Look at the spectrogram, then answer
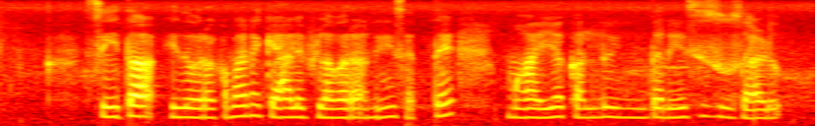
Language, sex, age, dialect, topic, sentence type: Telugu, female, 25-30, Telangana, agriculture, statement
